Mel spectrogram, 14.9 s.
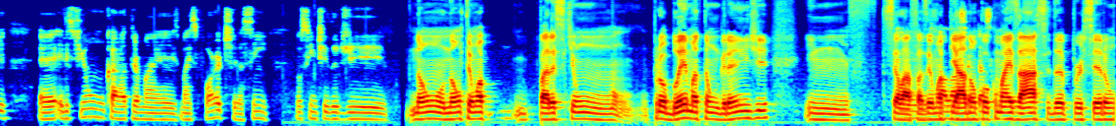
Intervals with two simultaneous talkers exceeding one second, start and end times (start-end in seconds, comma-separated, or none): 11.9-14.0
